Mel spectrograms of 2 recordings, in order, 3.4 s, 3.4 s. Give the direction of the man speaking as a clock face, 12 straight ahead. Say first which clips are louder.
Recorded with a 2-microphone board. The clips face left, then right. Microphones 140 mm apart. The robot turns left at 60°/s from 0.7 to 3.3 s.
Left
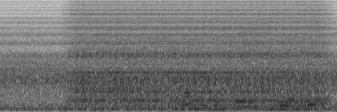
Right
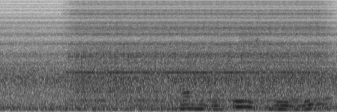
Right 2 dB; 2 o'clock.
